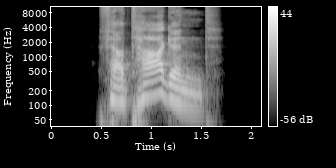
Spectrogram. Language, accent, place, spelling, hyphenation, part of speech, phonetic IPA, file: German, Germany, Berlin, vertagend, ver‧ta‧gend, verb, [fɛʁˈtaːɡənt], De-vertagend.ogg
- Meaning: present participle of vertagen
